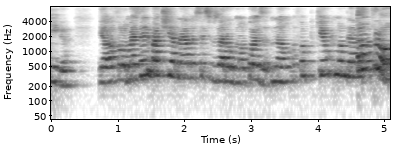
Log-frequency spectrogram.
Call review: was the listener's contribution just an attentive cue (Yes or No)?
Yes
